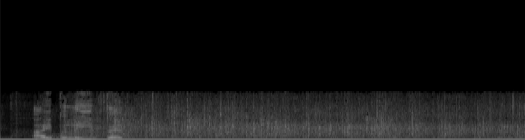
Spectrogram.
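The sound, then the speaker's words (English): An audience claps in a dense, steady wash of applause lasting several seconds, with a short burst of voice near the start rising over the clapping. “The people on the left are not clapping.”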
